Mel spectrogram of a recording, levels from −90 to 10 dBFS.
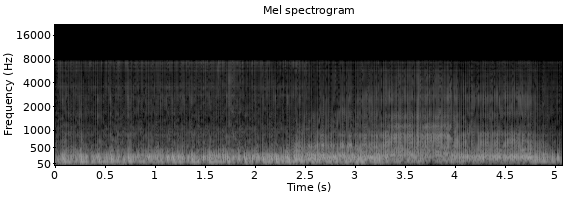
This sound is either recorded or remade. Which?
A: remade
